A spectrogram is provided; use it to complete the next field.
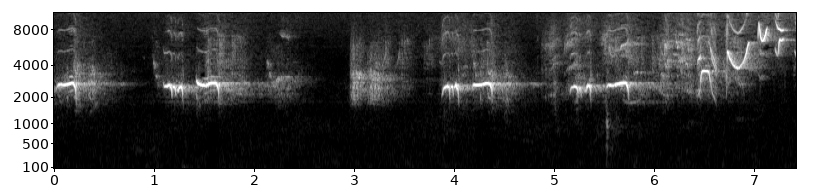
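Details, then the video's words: Song thrush in spring delivering clear whistled phrases, each short motif repeated two or three times, rising and falling, then a burst of high, quickly varied chirps and twittering notes at the end. "Великолепное Пение певчего Дрозда!"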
